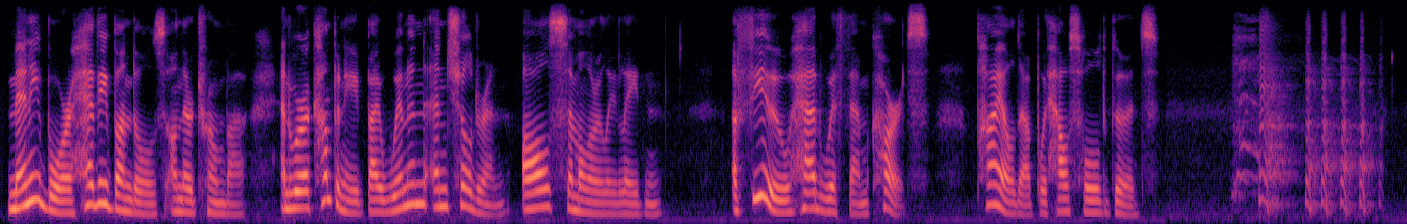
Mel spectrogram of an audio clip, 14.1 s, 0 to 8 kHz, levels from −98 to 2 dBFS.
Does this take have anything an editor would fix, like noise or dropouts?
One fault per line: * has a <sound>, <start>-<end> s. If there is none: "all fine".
* has a laugh, 12.3-13.9 s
